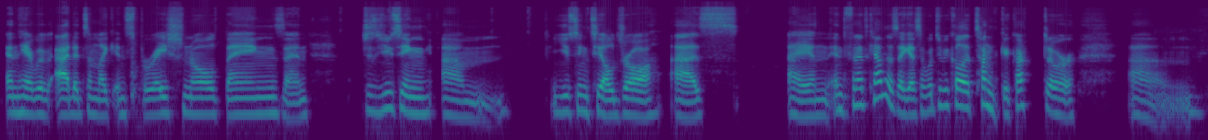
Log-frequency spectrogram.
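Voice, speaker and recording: Low-pitched woman thinking aloud while coding. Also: unhurried, no room sound, clean studio sound. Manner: informal, thinks out loud while working. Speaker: live-streaming web developer and host.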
